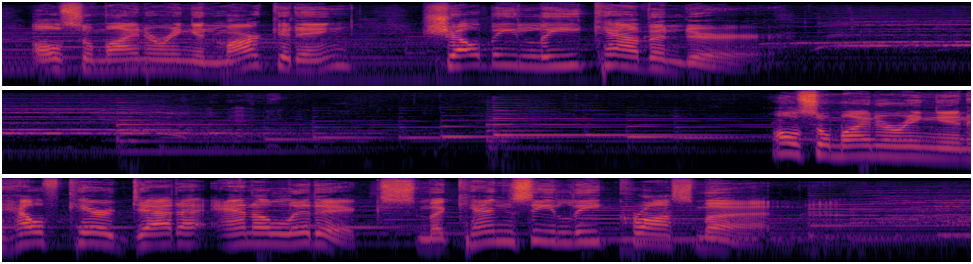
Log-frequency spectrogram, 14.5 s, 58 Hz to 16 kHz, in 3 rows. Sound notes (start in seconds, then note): 3.9 audience cheering; 5.8 instrumental music; 13.9 audience cheering; 14.3 instrumental music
